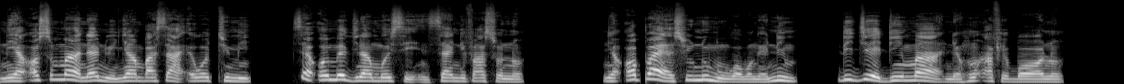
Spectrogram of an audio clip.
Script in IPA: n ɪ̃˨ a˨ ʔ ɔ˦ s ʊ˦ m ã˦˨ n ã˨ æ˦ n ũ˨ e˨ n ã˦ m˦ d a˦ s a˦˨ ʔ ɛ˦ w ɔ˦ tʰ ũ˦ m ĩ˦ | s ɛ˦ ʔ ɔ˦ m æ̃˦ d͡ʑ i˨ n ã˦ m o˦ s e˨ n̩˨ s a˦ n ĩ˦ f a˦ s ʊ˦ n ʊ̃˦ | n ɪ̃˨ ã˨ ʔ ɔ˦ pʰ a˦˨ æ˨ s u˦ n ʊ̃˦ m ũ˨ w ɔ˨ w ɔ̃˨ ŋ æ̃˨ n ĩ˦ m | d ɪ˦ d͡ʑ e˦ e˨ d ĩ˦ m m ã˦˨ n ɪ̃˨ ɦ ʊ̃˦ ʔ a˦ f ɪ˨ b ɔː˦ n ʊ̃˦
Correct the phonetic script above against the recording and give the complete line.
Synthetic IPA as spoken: n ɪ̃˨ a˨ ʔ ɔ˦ s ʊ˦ m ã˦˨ n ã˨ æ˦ n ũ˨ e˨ ɲ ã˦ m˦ b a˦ s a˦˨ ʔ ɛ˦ w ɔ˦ tʰ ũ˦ m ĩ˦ | s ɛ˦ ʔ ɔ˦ m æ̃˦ d͡ʑ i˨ n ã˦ m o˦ s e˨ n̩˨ s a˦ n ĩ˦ f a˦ s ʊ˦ n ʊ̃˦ | n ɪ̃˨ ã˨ ʔ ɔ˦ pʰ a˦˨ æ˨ s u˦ n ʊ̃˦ m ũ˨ w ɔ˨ w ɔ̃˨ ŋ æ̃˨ n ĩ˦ m | d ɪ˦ d͡ʑ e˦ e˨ d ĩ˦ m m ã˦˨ n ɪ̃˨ ɦ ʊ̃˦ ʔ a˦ f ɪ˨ b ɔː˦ n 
